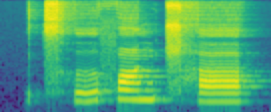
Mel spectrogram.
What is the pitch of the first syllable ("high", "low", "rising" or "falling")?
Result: rising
